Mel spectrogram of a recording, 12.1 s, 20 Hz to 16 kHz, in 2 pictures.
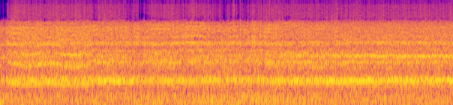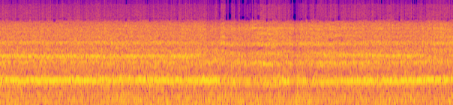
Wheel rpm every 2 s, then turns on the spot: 220, 220, 210, 210, 210, 210.
none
